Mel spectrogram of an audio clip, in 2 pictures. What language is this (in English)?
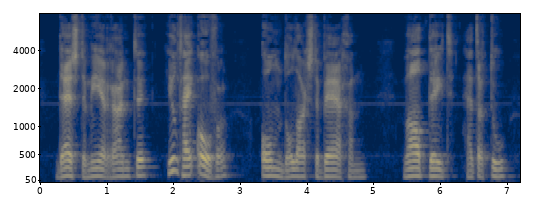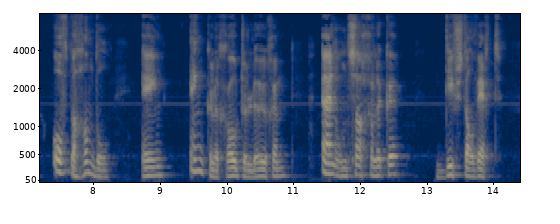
Dutch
